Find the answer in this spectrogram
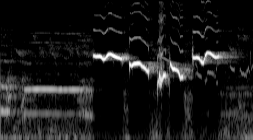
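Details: Oriental magpie-robin song, played as daily therapy to get a bird singing quickly: two steady, even, lower tones come first, then four short bursts of loud, clear, high whistles that slur up and down, one with a rougher dip.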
